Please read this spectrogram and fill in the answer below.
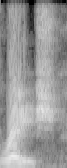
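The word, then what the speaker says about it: Ra's: week of Shadows until raw passed rage I don't know they pronounce it race but they call it if it's spelled like raw like the Egyptian god passed her over in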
